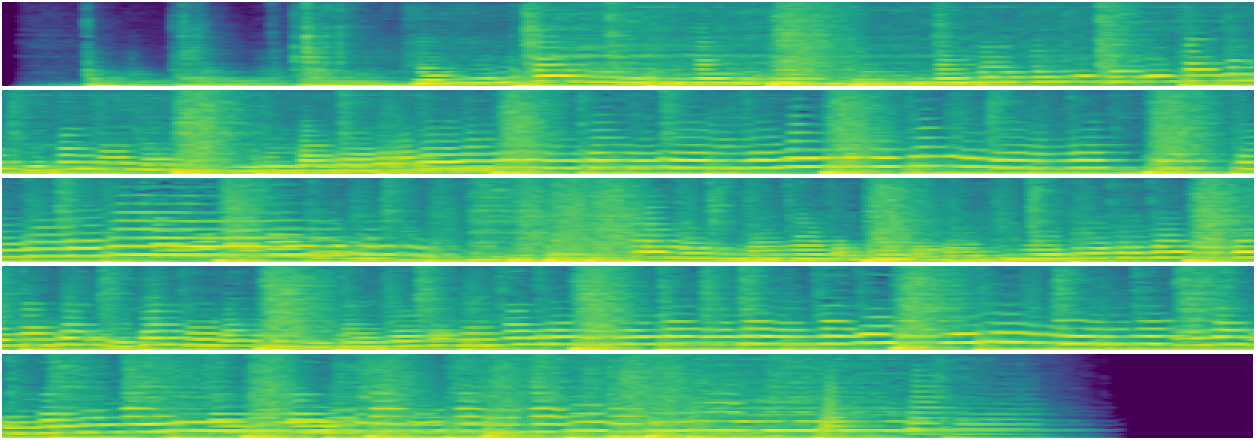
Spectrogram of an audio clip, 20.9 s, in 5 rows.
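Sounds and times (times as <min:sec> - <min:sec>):
quartet playing: 0:01.4 - 0:20.3.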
